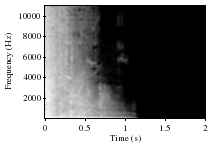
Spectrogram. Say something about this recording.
SCI-FI Weapon Shot (Dry)
Sci-fi style gun shot. Not a laser.
sfx, scifi, shot, sounddesign, soundeffect, sound-design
